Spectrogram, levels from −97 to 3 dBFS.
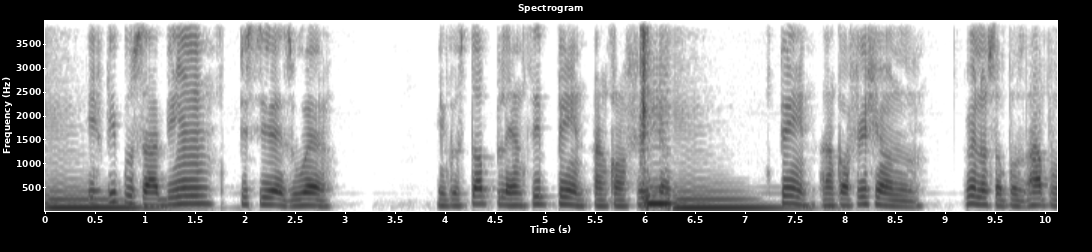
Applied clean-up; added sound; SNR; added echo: neural mask model RNNoise.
